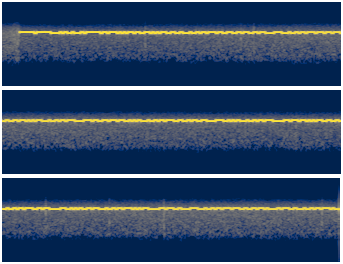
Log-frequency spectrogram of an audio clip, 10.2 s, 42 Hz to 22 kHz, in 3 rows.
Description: RTTY (45.45 baud, 170 Hz shift), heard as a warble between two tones, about 2200 Hz centre. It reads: 6268 2009 1706 9214 8294 5168 0540 6579 7037 …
